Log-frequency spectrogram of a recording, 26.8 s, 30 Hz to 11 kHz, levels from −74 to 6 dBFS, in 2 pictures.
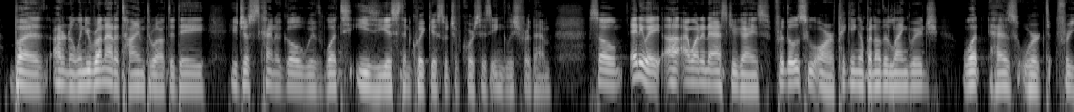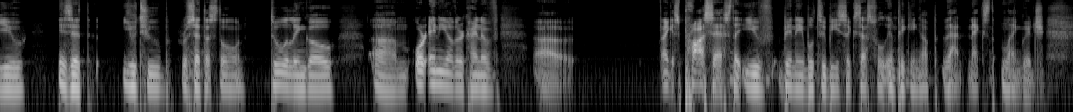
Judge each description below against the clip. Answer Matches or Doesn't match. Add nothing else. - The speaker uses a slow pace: Doesn't match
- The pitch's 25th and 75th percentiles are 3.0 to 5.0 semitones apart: Doesn't match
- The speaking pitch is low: Matches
